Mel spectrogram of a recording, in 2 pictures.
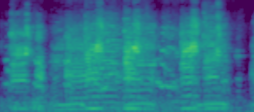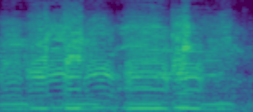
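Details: Loud, buzzy, nasal honks from hybrid Cayuga and mallard ducks, strung into quick runs with a brief pause midway, several voices overlapping.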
